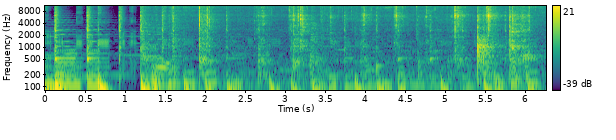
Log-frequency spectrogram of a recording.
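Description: Background music that cuts off about a second in, followed by an iron spoon mashing cooked beans in a metal pot: a quick, irregular run of knocks and scrapes against the pot, with a louder stroke near the end.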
